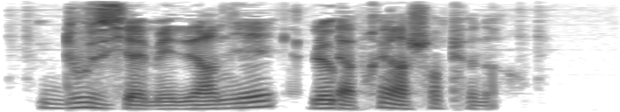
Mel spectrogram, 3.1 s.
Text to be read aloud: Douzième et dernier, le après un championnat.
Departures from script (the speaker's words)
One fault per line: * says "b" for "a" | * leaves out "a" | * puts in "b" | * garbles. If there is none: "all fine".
all fine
